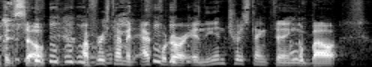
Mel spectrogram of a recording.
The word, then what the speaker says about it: Ecuador: Ecuador. They don't say D like a doorknob.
